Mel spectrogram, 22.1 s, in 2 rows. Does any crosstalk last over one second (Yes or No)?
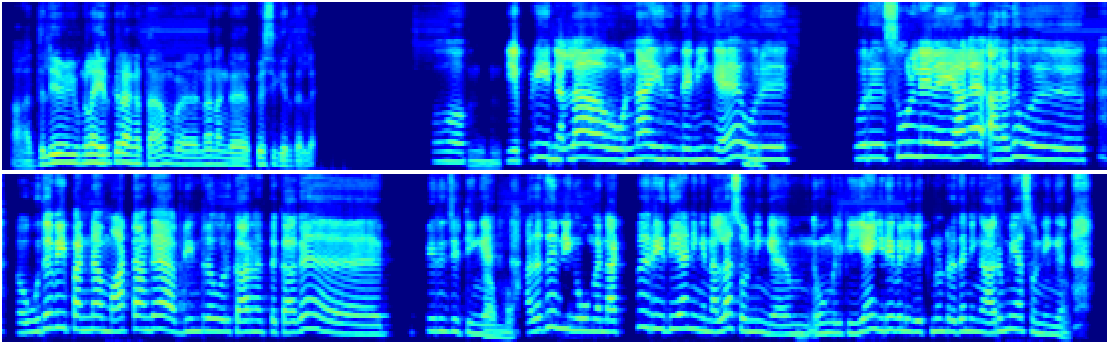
No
